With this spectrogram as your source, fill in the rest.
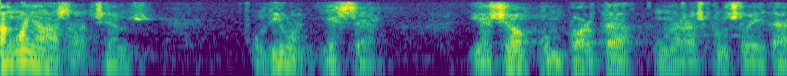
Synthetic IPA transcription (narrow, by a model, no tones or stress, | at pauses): aŋɡwaɲaləzələksions | uðiwənesːɛɾt̪ | iəʃɔkumpɔɾt̪əunərəspunsəβlit̪a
